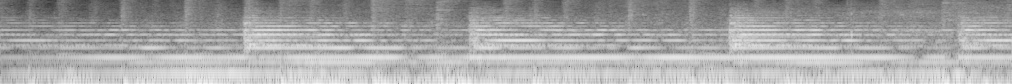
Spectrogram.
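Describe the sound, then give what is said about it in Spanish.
Church bells ring loudly, with rich sustained tones and fresh strikes roughly every second or so, the overlapping peals blending into a continuous resonant wash with no talking. “Con el sonido de las campanas terminamos esta edición del Directo Mañana aquí en la antena de Radio Sintonía.”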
